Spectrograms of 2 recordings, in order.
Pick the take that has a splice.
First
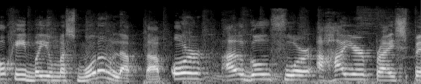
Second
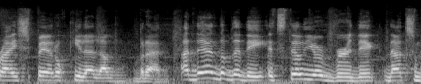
second; 2 cuts; at 1.8 s, 2.7 s

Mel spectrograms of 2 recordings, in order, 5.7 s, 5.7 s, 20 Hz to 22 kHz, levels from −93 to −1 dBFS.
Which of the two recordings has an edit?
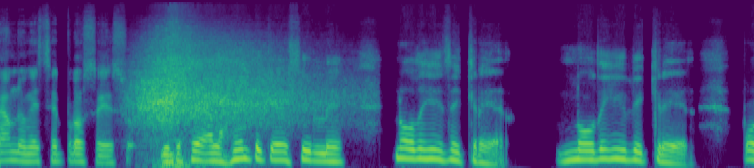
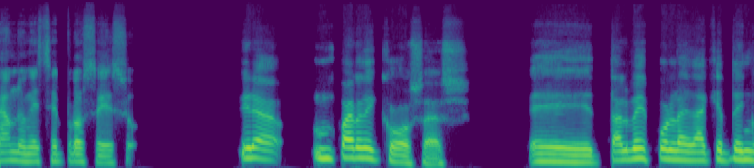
first; 1 cut; at 1.0 s

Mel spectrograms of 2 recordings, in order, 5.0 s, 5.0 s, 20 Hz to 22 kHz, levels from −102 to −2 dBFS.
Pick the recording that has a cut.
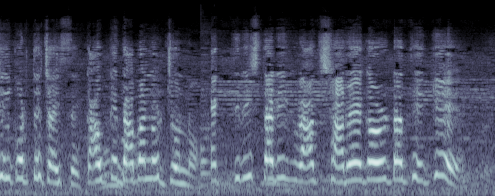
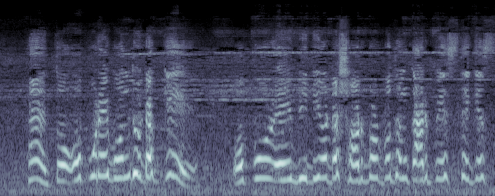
first; 1 cut; at 2.1 s

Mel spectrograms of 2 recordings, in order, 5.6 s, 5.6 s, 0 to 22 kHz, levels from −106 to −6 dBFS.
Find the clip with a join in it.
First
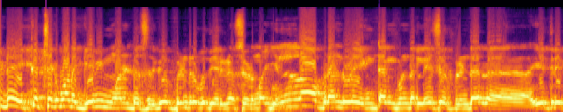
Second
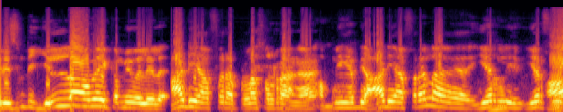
second; 1 cut; at 1.7 s

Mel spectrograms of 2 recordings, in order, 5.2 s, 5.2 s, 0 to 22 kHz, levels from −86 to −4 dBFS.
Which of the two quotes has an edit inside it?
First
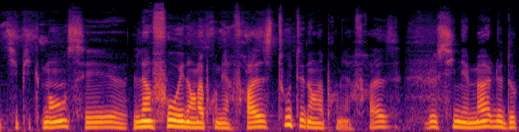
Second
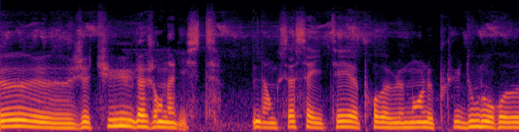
first; 2 cuts; at 1.2 s, 4.2 s

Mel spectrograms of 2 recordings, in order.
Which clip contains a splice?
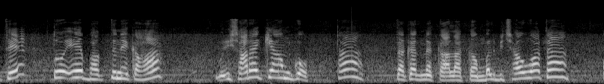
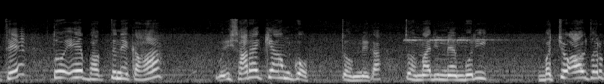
first; 1 cut; at 3.3 s

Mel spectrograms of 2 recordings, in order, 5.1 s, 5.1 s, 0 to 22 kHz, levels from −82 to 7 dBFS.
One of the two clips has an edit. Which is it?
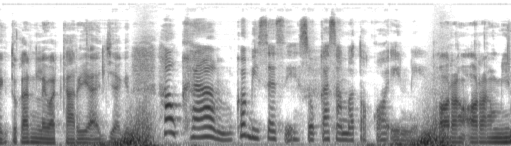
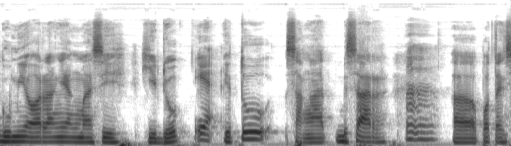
first; 2 cuts; at 1.3 s, 4.2 s

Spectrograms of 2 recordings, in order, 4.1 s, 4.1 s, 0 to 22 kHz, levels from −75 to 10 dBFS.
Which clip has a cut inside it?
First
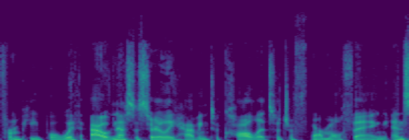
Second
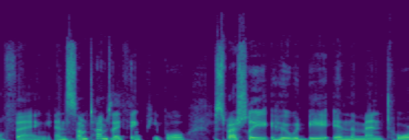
second; 1 cut; at 2.0 s

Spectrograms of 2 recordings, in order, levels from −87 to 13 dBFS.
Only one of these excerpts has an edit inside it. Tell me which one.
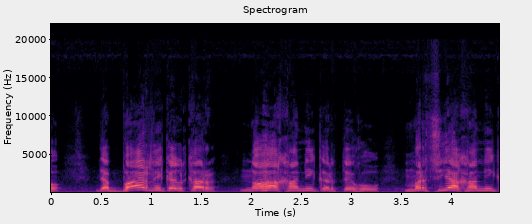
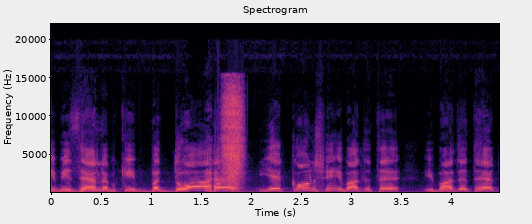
second; 1 cut; at 2.0 s

